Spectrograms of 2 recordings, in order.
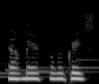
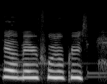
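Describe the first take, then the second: First: It is rushed out quickly in a plain voice. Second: It is said loudly in a stern voice. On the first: A frightened child is praying. "It's just doing it very fast" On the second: A threatening figure is mimicking the child. "in a very stern teacher voice"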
